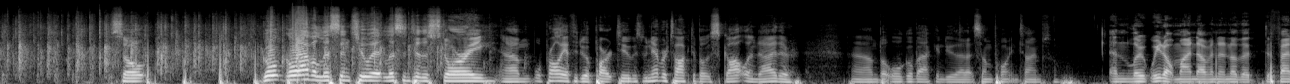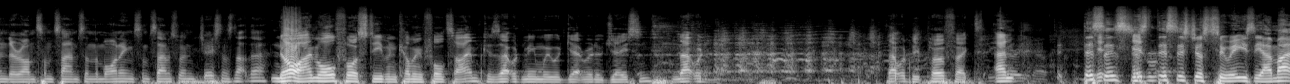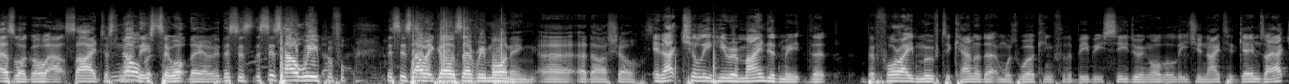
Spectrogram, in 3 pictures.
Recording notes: Recorded at Opera Bob's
